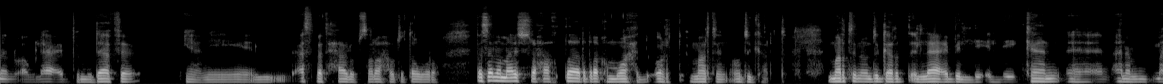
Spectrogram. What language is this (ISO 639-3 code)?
ara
